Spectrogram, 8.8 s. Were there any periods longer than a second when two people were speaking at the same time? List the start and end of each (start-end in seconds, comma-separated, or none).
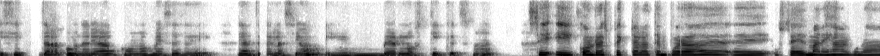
none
